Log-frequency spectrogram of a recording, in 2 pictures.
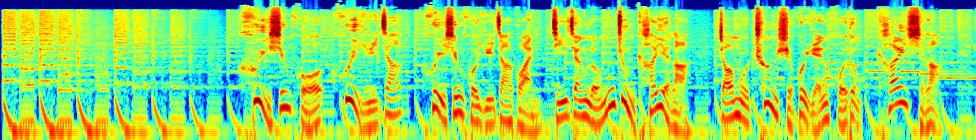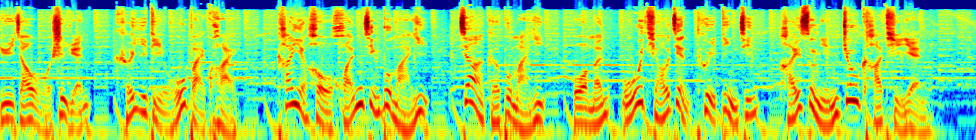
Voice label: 促销; 慧生活

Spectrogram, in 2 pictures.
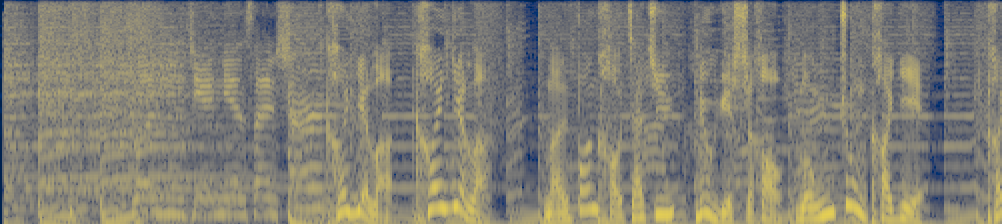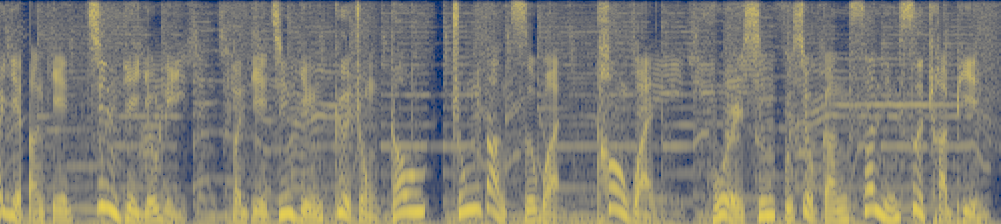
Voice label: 开业促销 棒棒哒 大气激情

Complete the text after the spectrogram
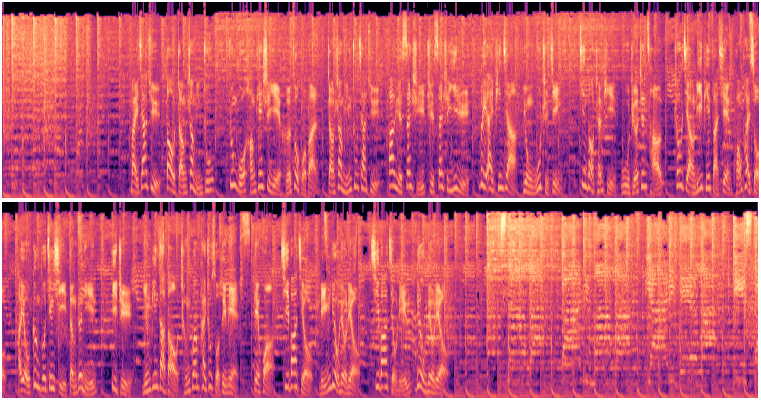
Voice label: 广告 家具促销

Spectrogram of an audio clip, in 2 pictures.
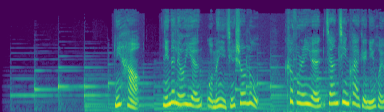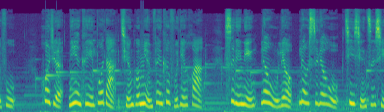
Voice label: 彩铃; 留言

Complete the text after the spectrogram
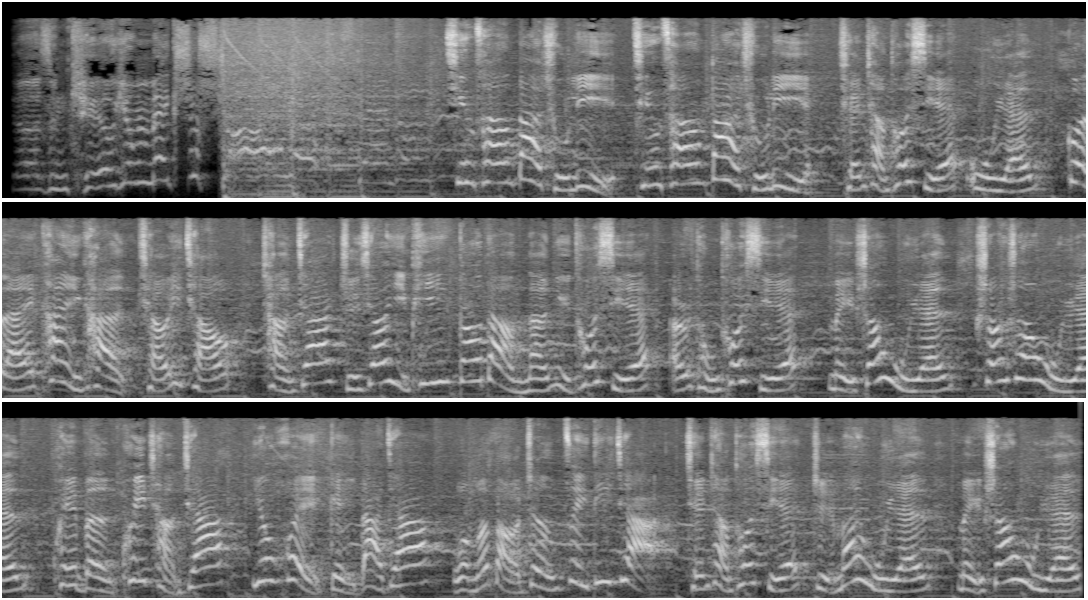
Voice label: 【激情促销】厂家大处理

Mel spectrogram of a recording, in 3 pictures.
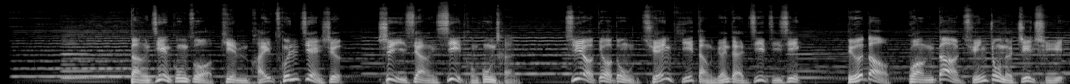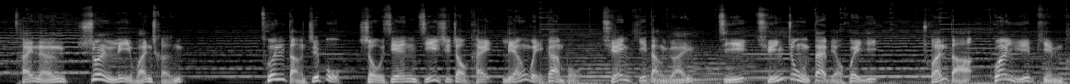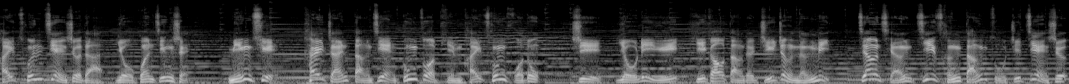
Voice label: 【宣传片】党建宣传片

